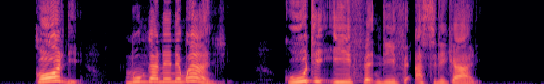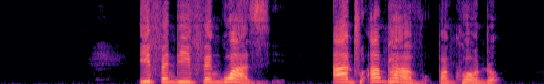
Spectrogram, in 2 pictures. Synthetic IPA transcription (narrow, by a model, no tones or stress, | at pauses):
kɔɗḭ | muŋɡanɛnɛmwand͡ʒi | kutiʔifɛndifɛʔasiɾikaːli | ifɛndifɛŋɡwaːzi | antʰuʔampʰavɔpaŋkʰɔːndɔ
